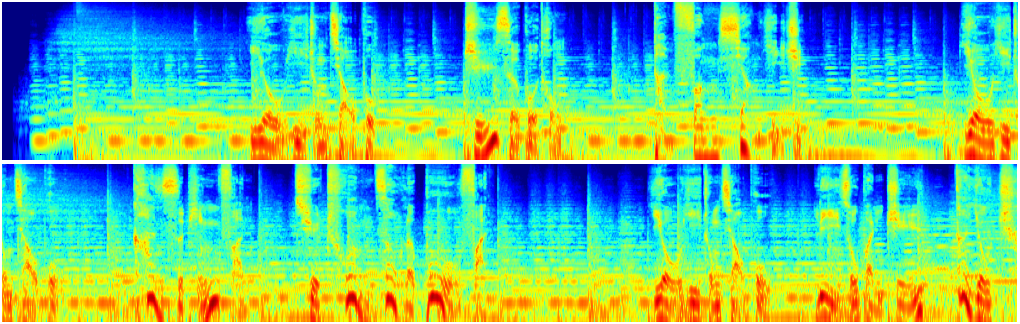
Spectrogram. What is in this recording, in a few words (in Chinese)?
男 大气专题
